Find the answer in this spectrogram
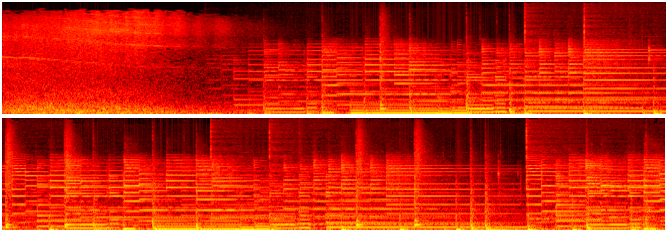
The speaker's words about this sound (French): Allez, décollage maintenant, voilà, imminent pour Ouarzazate, n'oubliez pas vos lunettes de soleil, c'est parti!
